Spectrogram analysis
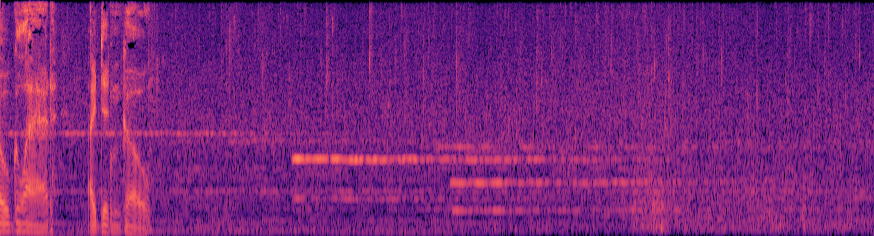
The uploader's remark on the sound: Rain sounds in the background will help set the eerie mood as we dive into these true horror stories.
